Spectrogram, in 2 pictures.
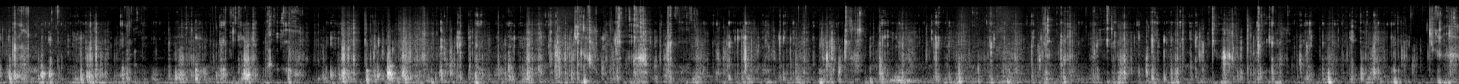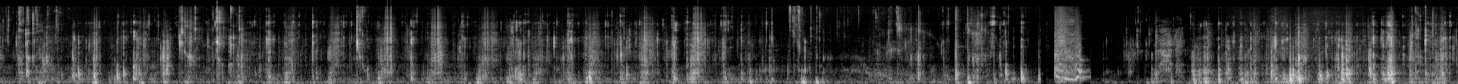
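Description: Close-miked chewing of raw silver pomfret sashimi: a dense run of small wet mouth clicks, with a brief pause about twenty-five seconds in.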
